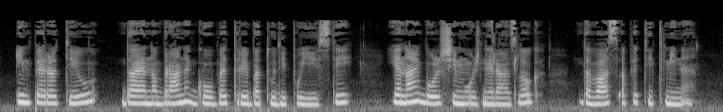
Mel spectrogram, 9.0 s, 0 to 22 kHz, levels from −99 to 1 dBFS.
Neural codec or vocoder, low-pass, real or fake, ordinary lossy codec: vocoder, 48 kHz, 128 mel bands, Vocos; 19.8 kHz; fake; MP3, 48 kbps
